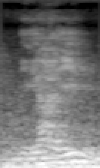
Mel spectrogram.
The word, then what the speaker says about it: 미하일: 이 사람이 누구냐면은 미하엘이라고 하는 사람인데, 미하엘이 원래 발음이 뭐냐? 미카엘이에요. 미카엘의 러시아 발음을 미하일 이렇게 해요.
